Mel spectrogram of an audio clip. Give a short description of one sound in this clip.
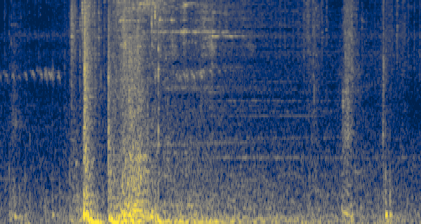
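A bright magical chime rings and shimmers.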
